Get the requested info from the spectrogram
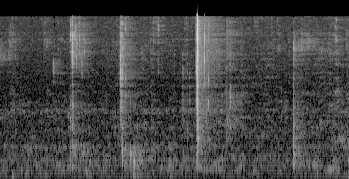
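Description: Close-miked chewing of a soft chocolate brownie: quiet, moist mouth sounds with scattered wet clicks and smacks, the sharpest about four seconds in.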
